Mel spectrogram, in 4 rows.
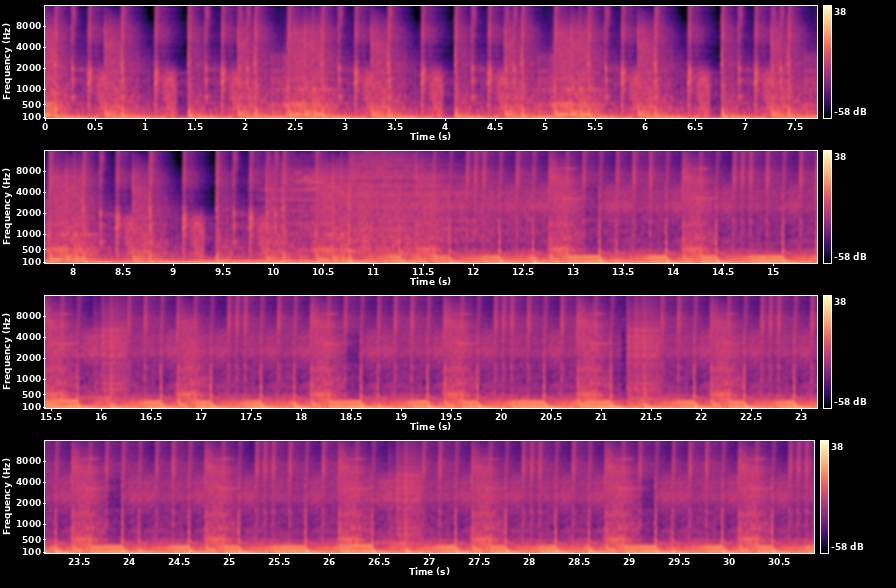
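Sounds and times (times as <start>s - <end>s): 
hip hop music: 0.2s - 30.8s.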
